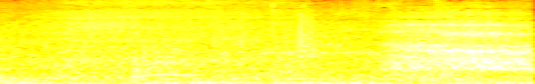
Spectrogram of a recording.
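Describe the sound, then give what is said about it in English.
A deep breath drawn in, soft and airy, swelling noticeably louder over its final second. “And as we prepare for this, let's take in a breath”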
